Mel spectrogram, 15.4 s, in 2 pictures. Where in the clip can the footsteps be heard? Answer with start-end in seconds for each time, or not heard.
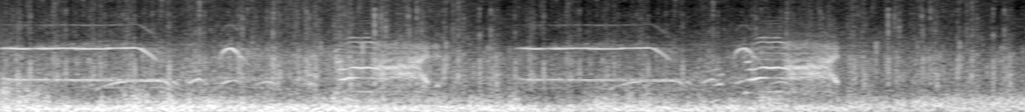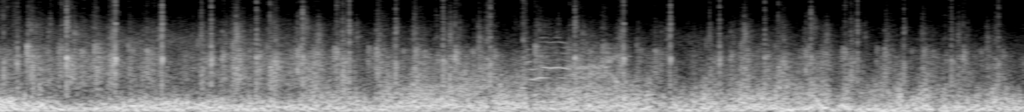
not heard.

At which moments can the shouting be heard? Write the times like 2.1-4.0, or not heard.
2.3-3.4, 5.3-6.3, 11.6-12.4.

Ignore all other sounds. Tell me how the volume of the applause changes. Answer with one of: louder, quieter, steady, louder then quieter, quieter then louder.
quieter.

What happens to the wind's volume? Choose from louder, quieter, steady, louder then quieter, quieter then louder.
quieter.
